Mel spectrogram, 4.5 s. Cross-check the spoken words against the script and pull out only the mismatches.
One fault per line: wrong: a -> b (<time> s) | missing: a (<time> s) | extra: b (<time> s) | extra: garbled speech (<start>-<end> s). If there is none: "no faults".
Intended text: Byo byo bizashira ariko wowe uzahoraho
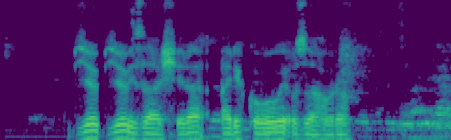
no faults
